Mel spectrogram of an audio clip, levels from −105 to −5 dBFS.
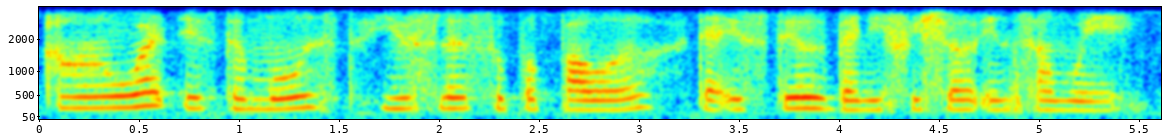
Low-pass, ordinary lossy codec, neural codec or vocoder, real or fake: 3.6 kHz; Opus, 16 kbps; none; real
